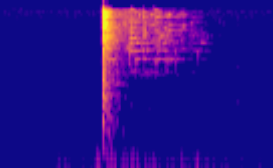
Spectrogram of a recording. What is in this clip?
breaking one glass
breaking, glass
